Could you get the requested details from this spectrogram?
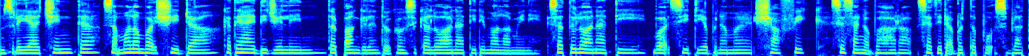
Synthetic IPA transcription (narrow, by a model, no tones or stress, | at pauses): msəɾəjat͡ʃint̪asaʔmalambuat̪̚ʃidakat̪əɲaidid͡ʒəlint̪ərpaŋɡɪlunt̪ʊʔkɔŋsikanluanãt̪idimalaminisat̪uluwanãt̪ibua̰t̪̚sidiabənãmãʃafɪk̚sajasaŋat̪̚bəɦaɾap̚sajat̪ida̰ʔ̚bərt̪əpʊ̰ʔsəbəlaht̪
